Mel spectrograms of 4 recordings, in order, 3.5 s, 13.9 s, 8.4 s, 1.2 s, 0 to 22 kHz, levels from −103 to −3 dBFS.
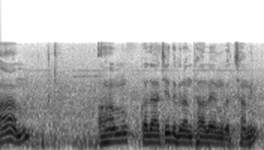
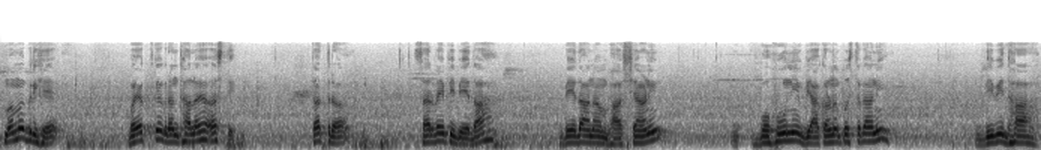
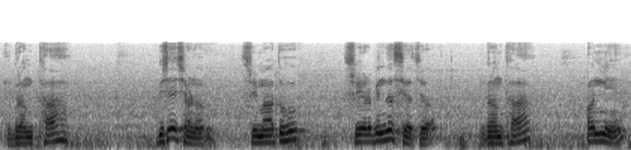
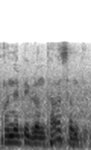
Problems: constant background noise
